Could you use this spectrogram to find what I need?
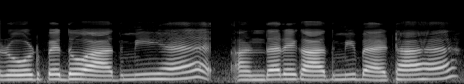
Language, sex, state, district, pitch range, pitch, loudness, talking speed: Hindi, female, Punjab, Fazilka, 215-240 Hz, 225 Hz, -15 LUFS, 130 wpm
